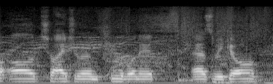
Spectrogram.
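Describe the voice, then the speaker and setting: A medium-pitched man's voice in a German accent, with music in the background. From Germany. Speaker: esports commentator. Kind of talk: live commentary. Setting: studio.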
